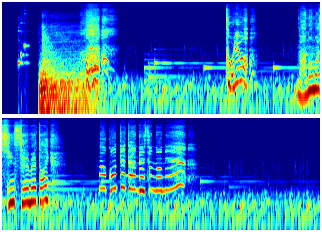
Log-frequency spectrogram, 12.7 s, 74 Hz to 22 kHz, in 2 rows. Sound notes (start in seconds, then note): 1.6 gasp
